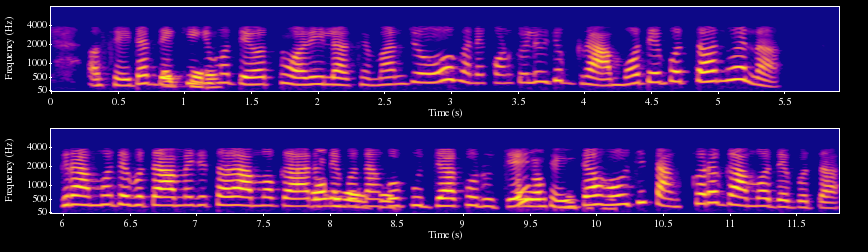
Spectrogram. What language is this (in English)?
Odia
